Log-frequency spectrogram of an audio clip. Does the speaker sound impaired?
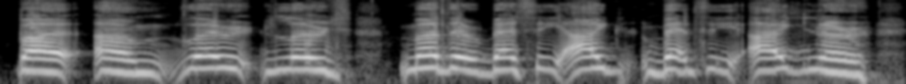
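Yes: cerebral palsy; not degenerative, lack of muscle control and spasticity, wears down with age, especially without yoga or exercise.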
